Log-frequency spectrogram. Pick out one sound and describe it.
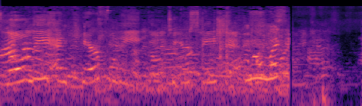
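A young woman speaks with animation to a group of children nearby.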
